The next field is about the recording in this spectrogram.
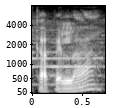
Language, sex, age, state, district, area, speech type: Telugu, male, 60+, Andhra Pradesh, Anakapalli, urban, spontaneous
